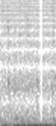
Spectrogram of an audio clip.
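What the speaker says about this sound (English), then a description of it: "Just some rain noises that fade out." Rain noise sits in a music mix, a steady dense wash of patter and hiss with no distinct drops, evenly loud throughout the short stretch.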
